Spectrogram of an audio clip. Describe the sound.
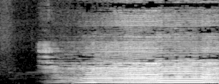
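A cow in a stall gives a single long, loud moo after a brief silence, sliding up slightly at the start, then holding a steady low tone until the end.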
